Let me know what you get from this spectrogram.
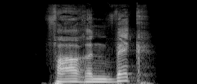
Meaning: inflection of wegfahren: 1. first/third-person plural present 2. first/third-person plural subjunctive I
- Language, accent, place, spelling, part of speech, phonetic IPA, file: German, Germany, Berlin, fahren weg, verb, [ˌfaːʁən ˈvɛk], De-fahren weg.ogg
